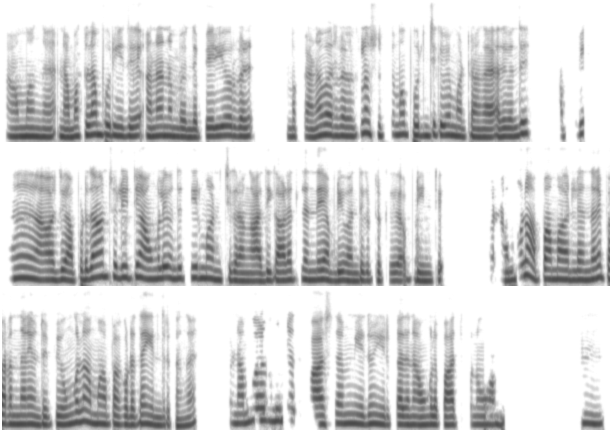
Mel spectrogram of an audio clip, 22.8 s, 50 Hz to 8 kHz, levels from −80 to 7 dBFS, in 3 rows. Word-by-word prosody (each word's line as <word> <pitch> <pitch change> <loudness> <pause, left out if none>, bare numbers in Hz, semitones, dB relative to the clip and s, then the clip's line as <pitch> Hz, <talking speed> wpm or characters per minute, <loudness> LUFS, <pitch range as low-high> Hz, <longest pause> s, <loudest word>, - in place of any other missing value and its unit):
ஆமாங்க. 175 0 +3 0.2
நமக்கெல்லாம் 195 +6 +2
புரியுது. 190 -3 +2 0.2
ஆனா 180 +1 +2
நம்ம 175 -2 +2
இந்த 160 0 +1
பெரியோர்கள், 185 0 +2 0.4
நம்ம 175 0 -4
கணவர்களுக்கெல்லாம் 195 +5 0
சுத்தமா 210 +3 -3
புரிஞ்சுக்கவே 205 +1 +1
மாட்றாங்க. 170 -2 0
அது 170 - +3
வந்து 190 +6 +1 0.5
அப்படியே 220 +7 -8 0.5
ஆ - - +1 0.4
அது 190 +1 +1
அப்படிதான் 225 +9 +1
சொல்லிட்டு, 240 0 0
அவங்களே 210 +2 +2
வந்து 215 +1 0
தீர்மானிச்சுக்கிறாங்க. 190 -7 0
ஆதிகாலத்துலேருந்தே 185 +3 +1
அப்படியே 175 +1 +1
வந்துகிட்டுருக்கு 170 0 -3
அப்படின்ட்டு. 170 -3 -2 0.6
அப்ப - - -11
நம்மளும் 190 +11 +1
அப்பா, 205 +2 +1
அம்மாலருந்து 195 -1 +2
தானே 235 - +2
பிறந்து 185 -1 +2
தானே 185 0 +2
வந்துருப்போம். 175 +1 0
இவங்களும் 220 +6 +2
அம்மா 195 -1 +2
அப்பா 185 0 0
கூட 170 -1 +2
தான் 195 -1 +2
இருந்துருக்காங்க. 160 -2 -2 0.4
இப்போ 205 - -13
நம்மளுக்கு 250 +5 -1
மட்டும் 255 +1 -4
அந்த - - -40
பாசம் 185 +2 0
எதுவும் 190 +1 +1
இருக்காது 175 +1 -1
நான் 175 -1 +1
அவங்களை 175 +1 +1
பார்த்துக்கணும். 175 0 -2 1.1
ம். 190 -2 0
185 Hz, 135 wpm, -23 LUFS, 175-205 Hz, 1.1 s, ஆமாங்க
